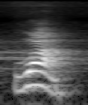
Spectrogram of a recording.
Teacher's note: और उ होता हमारा उ ओष्ठ से तो ये दोनों आपस में मिल गए तो किससे हो जाएगा कंठोष् से ठीक है कैसे हो गया कंठोष्टम कंठोस्टम से उच्चारित होने वाले वर्ण कितने हैं दो ओ और औ दंतोष्ठम क्या है वकारस दंतोष्ठम दंत और ओष्ठ से उच्चारित होने वाला वर्ण है हमारा व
